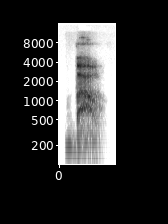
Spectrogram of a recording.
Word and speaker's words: about: So instead of saying about, right, we say wow, wow, right? And many people, I'm sorry. Yeah, many people even don't even pronounce the A. So they only say the last thing. So they say bow, Okay, so pay attention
